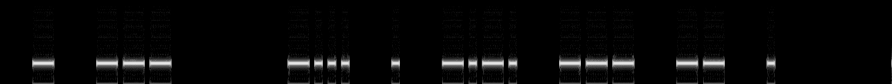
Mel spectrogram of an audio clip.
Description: Morse code, heard as a keyed tone, about 18 wpm, spaced as for 12 wpm, 1000 Hz. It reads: TO BECOME
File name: qotdfiles / 12wpm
